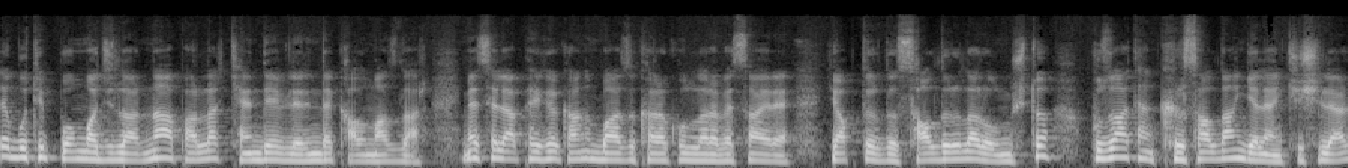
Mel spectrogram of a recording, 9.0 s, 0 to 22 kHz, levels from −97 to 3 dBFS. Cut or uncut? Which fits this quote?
cut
